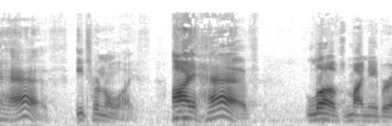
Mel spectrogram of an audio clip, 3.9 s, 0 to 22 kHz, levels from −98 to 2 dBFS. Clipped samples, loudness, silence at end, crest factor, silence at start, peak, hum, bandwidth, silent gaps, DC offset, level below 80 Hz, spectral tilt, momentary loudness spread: under 0.1%; -29 LUFS; 0 s; 20 dB; 0 s; -10 dBFS; none; 15.5 kHz; none; under 0.1%; -80 dBFS; -2.5 dB/octave; 20 LU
